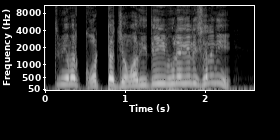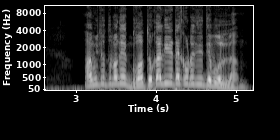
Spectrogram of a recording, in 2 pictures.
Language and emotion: Bengali, angry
